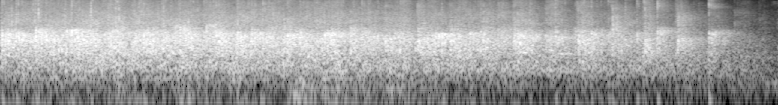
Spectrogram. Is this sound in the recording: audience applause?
yes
